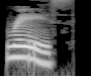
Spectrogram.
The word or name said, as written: ray's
